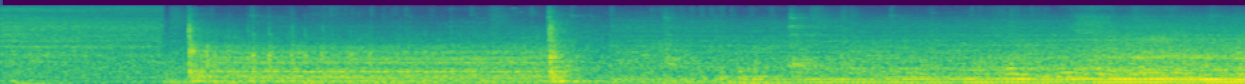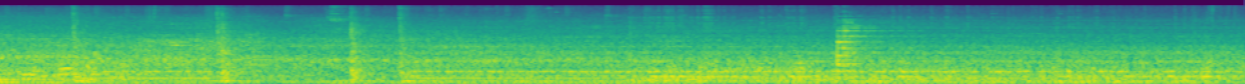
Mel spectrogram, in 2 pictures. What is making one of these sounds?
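A tyre-changing machine hums and turns a wheel.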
